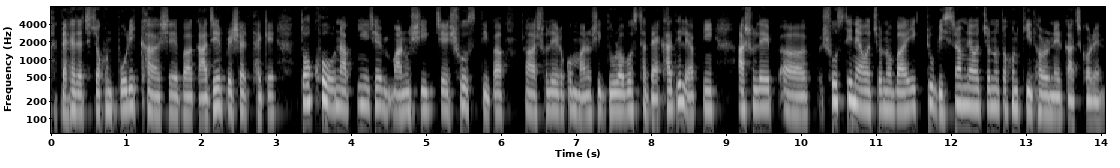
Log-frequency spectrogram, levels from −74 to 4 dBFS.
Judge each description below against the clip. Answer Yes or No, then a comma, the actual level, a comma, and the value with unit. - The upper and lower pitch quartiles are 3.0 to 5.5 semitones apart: Yes, average, 3.4 semitones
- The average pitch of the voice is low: No, medium, 145 Hz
